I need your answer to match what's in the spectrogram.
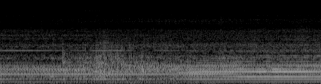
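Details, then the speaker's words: Ventisol Turbo 6 50cm 135W fan after oscillation system repair and capacitor refit, brief test to avoid motor overheating: smooth motor hum with steady airflow whoosh, no knocking or scraping; runs normally. "então amor pa funcionou legal"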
